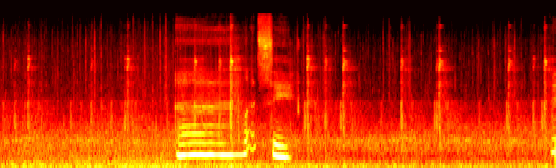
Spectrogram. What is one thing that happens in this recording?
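Footsteps crunch steadily on stone and gravel.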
